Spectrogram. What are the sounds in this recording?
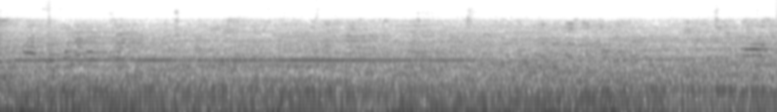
person or small group talking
